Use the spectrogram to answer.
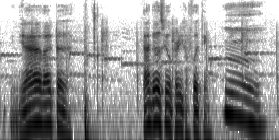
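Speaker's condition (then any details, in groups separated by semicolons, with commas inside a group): No condition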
